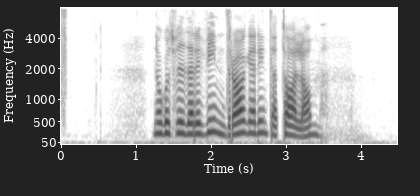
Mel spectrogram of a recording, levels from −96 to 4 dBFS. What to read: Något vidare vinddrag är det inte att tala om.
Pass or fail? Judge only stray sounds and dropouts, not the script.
pass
